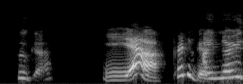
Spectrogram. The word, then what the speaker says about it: hygge: And I never know how to pronounce it. And I know it's hygge, Yeah, pretty I good. know this, and then when I see it, I just want to say higa because I'm English, or British, and I speak English.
